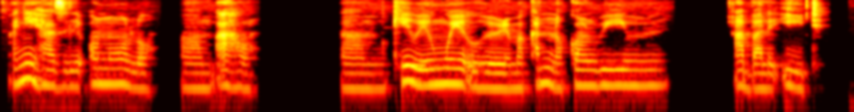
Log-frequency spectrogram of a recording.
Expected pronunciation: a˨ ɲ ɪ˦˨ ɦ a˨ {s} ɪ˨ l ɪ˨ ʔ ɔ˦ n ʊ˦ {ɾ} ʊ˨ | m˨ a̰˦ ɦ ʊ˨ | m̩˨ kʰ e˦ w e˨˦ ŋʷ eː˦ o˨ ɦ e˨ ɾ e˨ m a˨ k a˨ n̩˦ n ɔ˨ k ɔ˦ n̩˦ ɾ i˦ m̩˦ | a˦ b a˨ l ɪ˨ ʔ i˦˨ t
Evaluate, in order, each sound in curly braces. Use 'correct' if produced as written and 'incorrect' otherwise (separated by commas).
incorrect, incorrect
